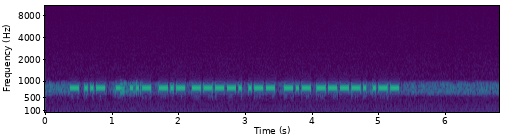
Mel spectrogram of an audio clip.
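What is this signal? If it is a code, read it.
Morse code, heard as a keyed tone, about 27 wpm, 800 Hz, with radio noise. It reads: TU TU K9W K9W
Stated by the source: Morse on the 160 m band.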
